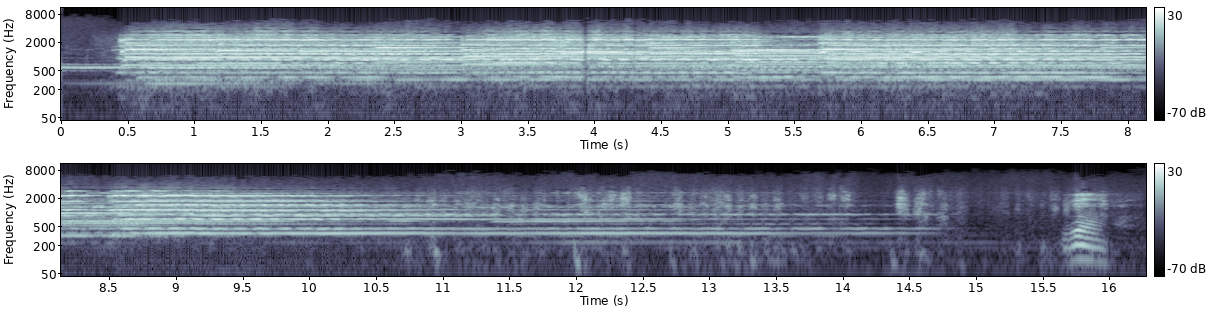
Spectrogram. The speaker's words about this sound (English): Those bells. Try to stop those church bells. There is no room for me to think.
